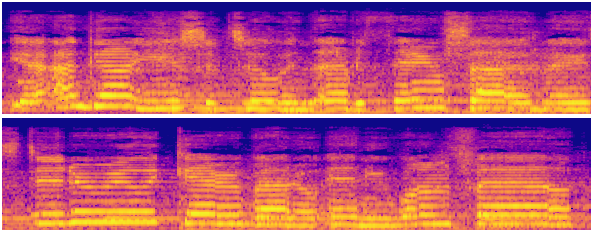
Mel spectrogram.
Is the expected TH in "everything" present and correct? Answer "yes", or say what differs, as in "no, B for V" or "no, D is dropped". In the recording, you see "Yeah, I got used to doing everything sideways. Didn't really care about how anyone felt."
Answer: yes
